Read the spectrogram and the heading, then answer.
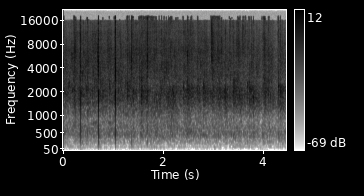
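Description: An audience applauding to welcome two families, opening with a few sharp separate claps before settling into steady, dense clapping that carries on to the end.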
